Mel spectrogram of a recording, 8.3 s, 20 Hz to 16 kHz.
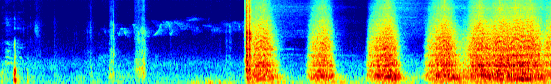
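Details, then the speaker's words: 1956 International R180 with junkyard 454 big-block, first start attempt with new battery and distributor: sluggish uneven cranking, barely a turn per second, never catches; owner suspects the second new starter, not confirmed. "hmm still not turning over fast enough really oh pain in the ass well you're gonna have to get another another new starter for this"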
